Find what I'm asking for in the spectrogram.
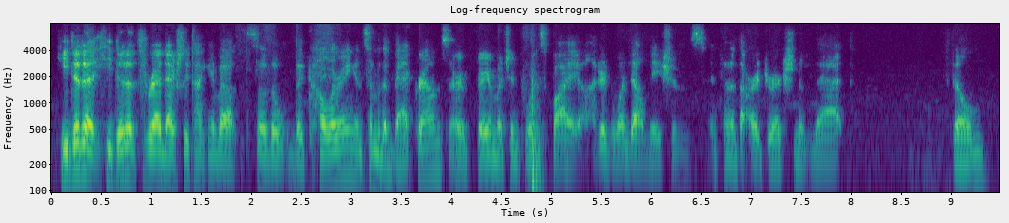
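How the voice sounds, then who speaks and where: A man's voice: medium pitch, fast talker, slightly rough. A man co-hosting a casual comics talk show, explaining artwork at length and laughing often. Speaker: comic podcast co-host. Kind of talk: casual chat. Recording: dull, lo-fi dry sound.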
